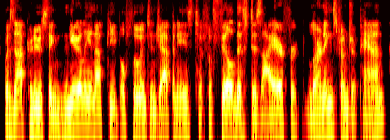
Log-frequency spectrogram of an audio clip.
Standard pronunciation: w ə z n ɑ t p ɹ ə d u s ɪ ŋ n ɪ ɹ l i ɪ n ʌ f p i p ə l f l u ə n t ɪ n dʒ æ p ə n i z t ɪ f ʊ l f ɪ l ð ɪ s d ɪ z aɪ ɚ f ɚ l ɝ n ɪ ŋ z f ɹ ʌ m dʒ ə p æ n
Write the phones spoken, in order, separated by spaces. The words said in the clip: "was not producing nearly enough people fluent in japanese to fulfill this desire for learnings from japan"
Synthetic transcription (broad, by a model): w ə z n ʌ t p ɹ ə d u s ɪ ŋ n ɪ ɹ l i ɪ n ʌ f p i p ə l f l u ə n t ɪ n dʒ æ p ə n i z t ɪ f l f ɪ l ð ɪ s d ɪ z aɪ ɚ f ɚ l ɝ n ɪ ŋ z f ɹ ʌ m dʒ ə p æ n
